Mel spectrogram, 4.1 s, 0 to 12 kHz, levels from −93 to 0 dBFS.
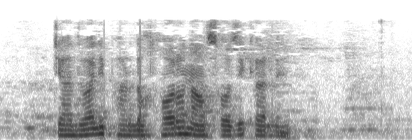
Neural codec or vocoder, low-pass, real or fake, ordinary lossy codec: none; 7.2 kHz; real; AAC, 32 kbps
